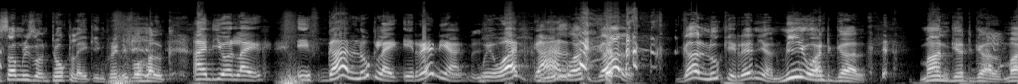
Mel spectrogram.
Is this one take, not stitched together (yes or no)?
yes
